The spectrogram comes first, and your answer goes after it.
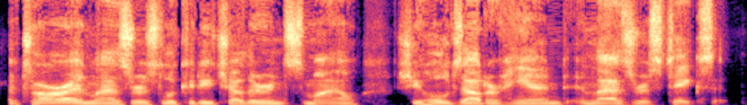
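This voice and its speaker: A man's voice: medium pitch, a little fast, no echo. A man giving scripted narration as the reader of stage directions.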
